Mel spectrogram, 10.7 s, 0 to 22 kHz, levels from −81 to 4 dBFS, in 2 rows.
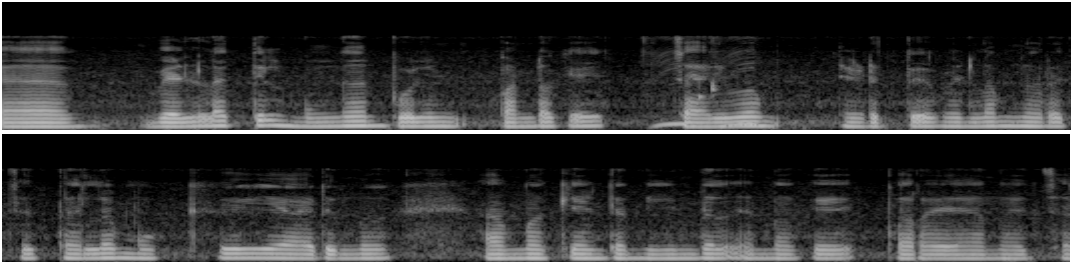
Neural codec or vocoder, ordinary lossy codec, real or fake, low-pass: none; none; real; 7.2 kHz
